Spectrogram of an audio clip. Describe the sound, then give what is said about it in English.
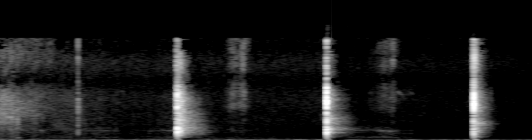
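Three slow, evenly spaced hand claps, each a sharp, loud smack with a short ringing tail, separated by quiet pauses of about a second and a half. No one speaks. “A round of applause?”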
